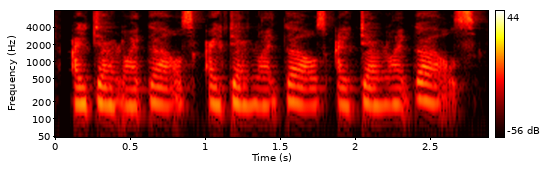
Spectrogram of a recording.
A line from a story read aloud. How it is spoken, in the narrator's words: Alec … he would be whispering under his breath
